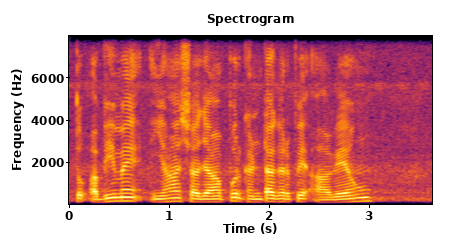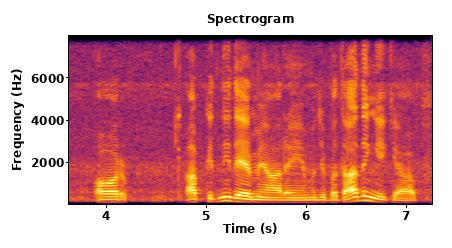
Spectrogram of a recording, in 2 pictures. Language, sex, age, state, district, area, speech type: Urdu, male, 18-30, Uttar Pradesh, Shahjahanpur, rural, spontaneous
